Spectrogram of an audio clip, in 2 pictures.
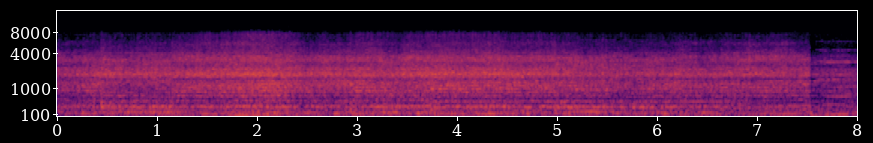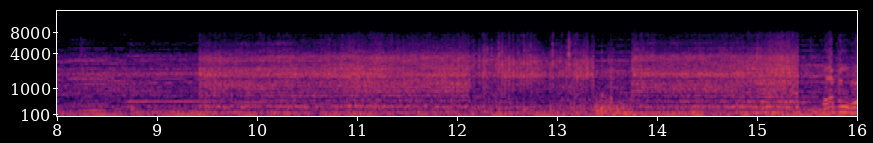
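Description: Film soundtrack of a rocket ship in flight: a steady rushing engine noise over an orchestral music score. The engine noise drops away for a couple of seconds about halfway through, and again briefly later, leaving the music.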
